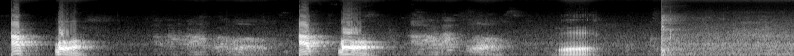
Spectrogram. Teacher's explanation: Jadi makhraj khamis itu lesan lidah yang paling pol sing jejeran kalian tenggorokan. Terus urute langit-langit daripada apa jenenge mulut yang paling paling dalam.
